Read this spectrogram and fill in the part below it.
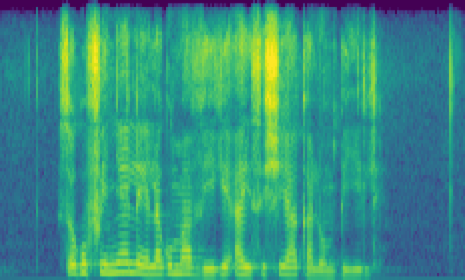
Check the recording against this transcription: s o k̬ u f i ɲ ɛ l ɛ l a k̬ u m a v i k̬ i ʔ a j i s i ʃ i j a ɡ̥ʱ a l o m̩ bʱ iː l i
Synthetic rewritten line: s o k̬ u f i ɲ ɛ l ɛ l a k̬ u m a v i k̬ i ʔ a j i s i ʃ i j a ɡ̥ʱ a l o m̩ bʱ iː l i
